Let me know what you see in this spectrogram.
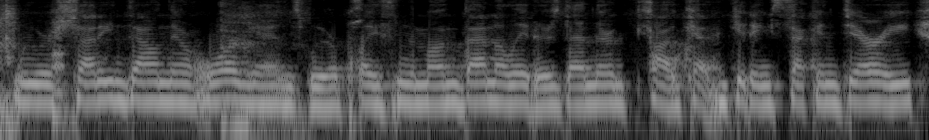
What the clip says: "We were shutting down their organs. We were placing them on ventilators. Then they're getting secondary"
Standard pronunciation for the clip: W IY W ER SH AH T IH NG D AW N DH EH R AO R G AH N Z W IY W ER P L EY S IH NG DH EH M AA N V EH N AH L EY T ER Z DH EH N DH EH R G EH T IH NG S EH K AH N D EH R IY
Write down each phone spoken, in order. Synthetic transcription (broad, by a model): W IY W ER SH AH T IH NG D AW N DH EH R AO R G AH N Z W IY W ER P L EY S IH NG DH EH M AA N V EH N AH L EY T ER Z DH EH N DH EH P G EH T IH NG S EH K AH N D EH R IY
